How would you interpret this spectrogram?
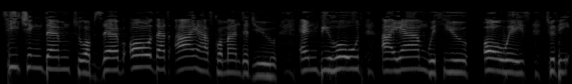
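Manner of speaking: loud, booming group recitation; congregational reading aloud. Acted. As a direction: read it out loud together. Congregation reading together loudly.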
